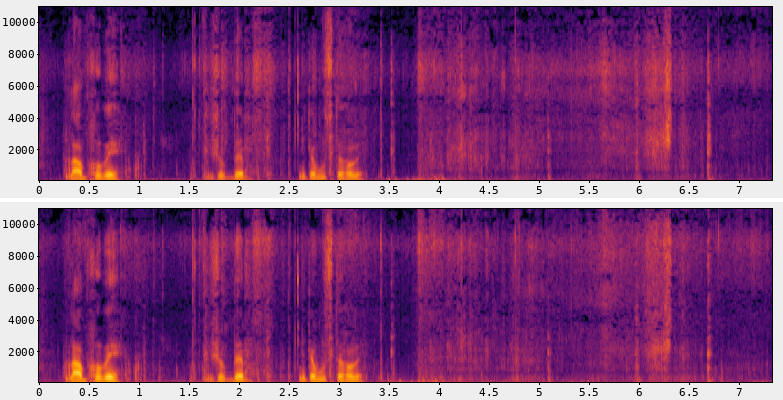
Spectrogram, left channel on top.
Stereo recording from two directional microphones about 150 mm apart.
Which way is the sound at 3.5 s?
40° right (ahead or behind).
